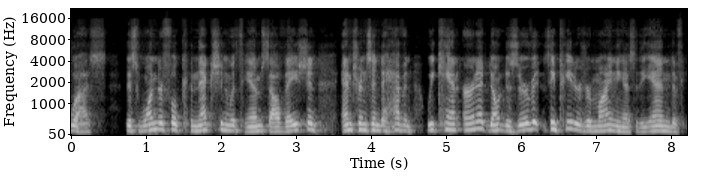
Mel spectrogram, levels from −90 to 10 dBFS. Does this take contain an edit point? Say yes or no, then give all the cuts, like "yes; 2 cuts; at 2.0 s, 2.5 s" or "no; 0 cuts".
yes; 1 cut; at 6.2 s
